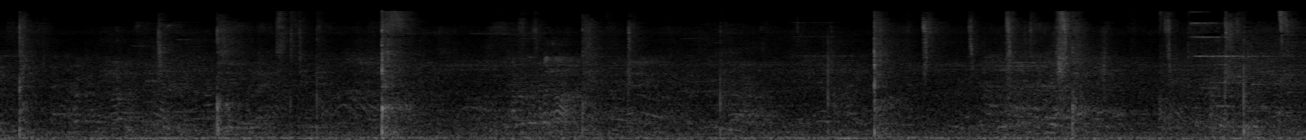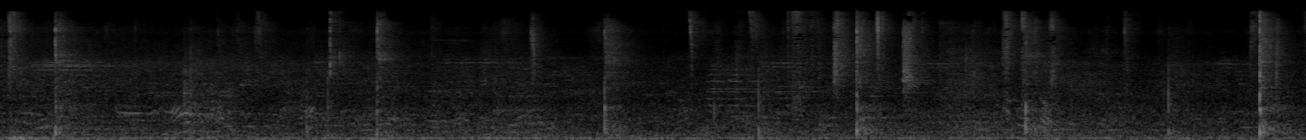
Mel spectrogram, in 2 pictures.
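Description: Tennis balls struck by rackets and bouncing on a hard court during a rally: sharp pops at irregular intervals, the loudest about four seconds in and just before the end.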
